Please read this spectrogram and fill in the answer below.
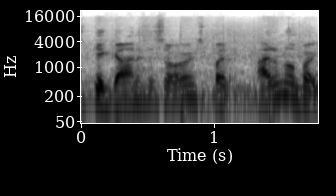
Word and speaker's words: Giganotosaurus: I personally pronounce it as Giganotosaurus, but I don't know about you guys, so yeah.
